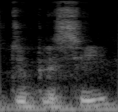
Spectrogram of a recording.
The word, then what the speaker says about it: Du Plessis: the surname wasn't that bad because it's French, so a lot of people can say, oh, okay, the S is silent, so it's Du Plessis.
